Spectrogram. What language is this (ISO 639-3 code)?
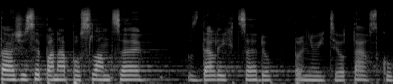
ces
